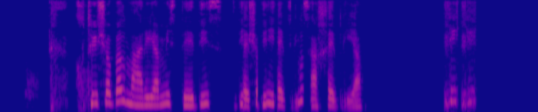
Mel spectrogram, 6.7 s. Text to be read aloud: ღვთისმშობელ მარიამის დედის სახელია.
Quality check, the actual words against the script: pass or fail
fail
